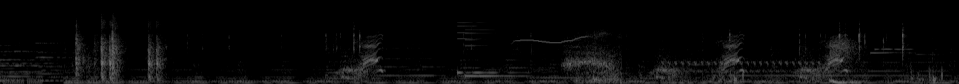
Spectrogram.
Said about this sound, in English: Get away from me, you stupid bird.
